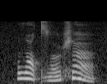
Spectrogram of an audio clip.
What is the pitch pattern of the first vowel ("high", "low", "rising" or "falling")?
falling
